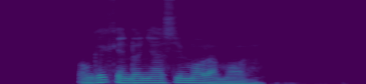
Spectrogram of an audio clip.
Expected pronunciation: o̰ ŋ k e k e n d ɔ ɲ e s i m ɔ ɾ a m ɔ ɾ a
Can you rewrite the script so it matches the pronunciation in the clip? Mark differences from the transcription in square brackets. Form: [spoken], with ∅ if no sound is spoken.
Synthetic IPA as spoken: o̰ ŋ [ɡ] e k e n d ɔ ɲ [a] s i m ɔ ɾ a m ɔ ɾ a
